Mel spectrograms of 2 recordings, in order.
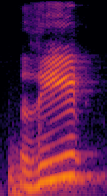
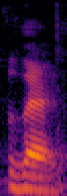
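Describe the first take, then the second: First: The vowel is long, as in reed. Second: The vowel is short, as in red. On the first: It is the present-tense first form. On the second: It is the past-participle third form.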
